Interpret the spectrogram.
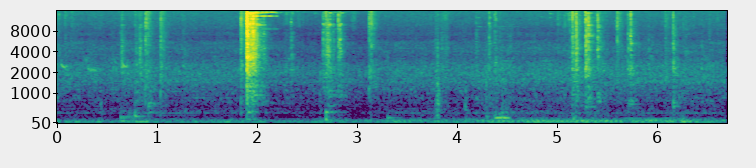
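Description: Birds calling over a steady low rumble, with a few sharp clicks; the loudest click comes about two seconds in.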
